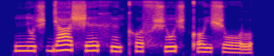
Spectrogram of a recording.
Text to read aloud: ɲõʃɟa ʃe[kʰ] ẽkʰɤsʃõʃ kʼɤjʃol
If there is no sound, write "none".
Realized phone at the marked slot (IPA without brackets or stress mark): x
